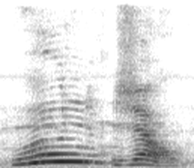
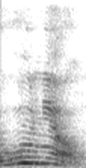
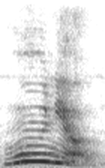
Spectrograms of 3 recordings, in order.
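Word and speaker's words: Wunjo: It's pronounced Woon-jo. No, Woon-yo. Woon-yo.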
